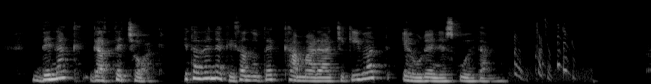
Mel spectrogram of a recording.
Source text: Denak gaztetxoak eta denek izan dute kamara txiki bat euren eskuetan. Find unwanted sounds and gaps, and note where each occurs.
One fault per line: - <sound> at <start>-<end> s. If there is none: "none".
- chirp at 5.1-5.8 s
